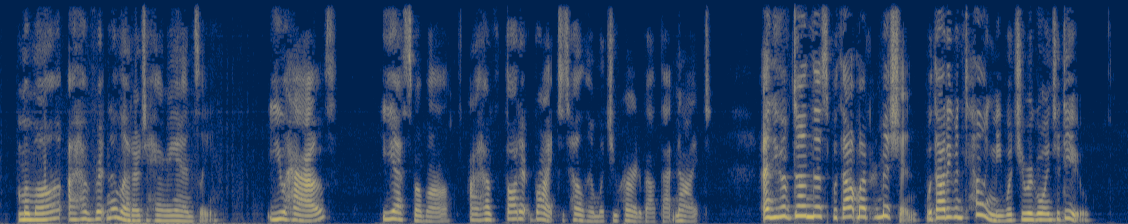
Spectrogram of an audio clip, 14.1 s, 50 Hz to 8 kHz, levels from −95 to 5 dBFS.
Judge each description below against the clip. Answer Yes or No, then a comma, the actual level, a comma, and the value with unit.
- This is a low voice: No, high, 220 Hz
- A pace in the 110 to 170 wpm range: No, average, 195 wpm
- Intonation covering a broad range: Yes, wide, 7.2 semitones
